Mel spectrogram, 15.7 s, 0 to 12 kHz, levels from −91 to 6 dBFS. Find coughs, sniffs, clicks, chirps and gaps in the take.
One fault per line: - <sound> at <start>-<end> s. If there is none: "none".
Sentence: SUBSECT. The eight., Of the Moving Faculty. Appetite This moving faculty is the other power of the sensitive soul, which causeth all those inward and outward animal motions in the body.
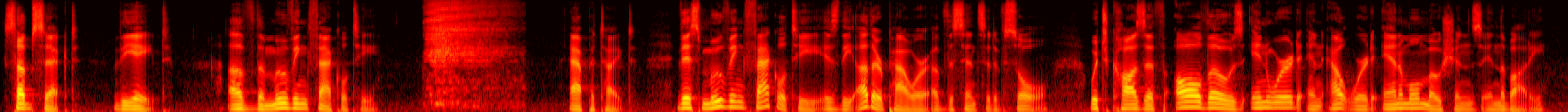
- sigh at 4.2-5.3 s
